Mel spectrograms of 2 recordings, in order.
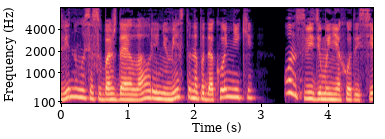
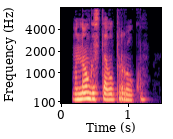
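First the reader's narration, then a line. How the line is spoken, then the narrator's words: Grumbled. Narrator (Russian): буркнул Лаурень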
